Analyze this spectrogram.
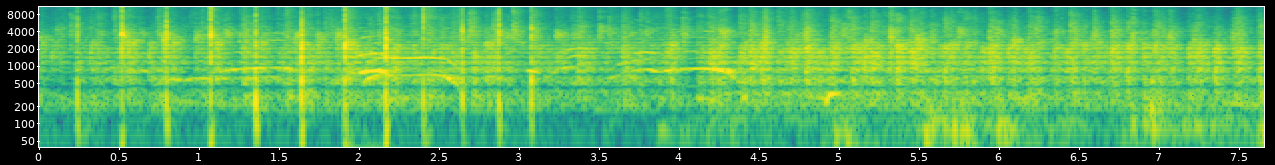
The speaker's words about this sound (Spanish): pido un aplauso muy fuerte y adiante.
